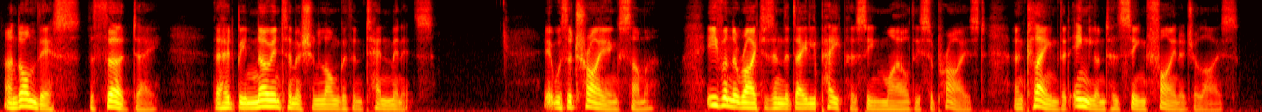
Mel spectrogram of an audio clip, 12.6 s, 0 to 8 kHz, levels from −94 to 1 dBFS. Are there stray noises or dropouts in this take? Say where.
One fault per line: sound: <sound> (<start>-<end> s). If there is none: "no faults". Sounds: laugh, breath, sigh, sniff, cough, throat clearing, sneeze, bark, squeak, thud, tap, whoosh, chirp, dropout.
no faults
